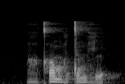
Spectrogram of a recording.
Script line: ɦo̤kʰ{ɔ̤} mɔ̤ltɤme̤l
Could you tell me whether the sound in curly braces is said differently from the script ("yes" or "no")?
yes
